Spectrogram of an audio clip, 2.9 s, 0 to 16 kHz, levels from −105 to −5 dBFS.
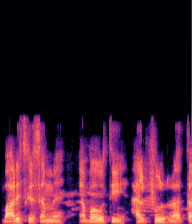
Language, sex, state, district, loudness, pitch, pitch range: Hindi, male, Bihar, Supaul, -20 LUFS, 115 Hz, 115-125 Hz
